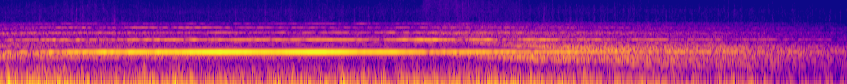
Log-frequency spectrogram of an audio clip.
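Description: Closing of an electronic trance track: after the beat stops, a held synthesizer chord rings on and swells. About halfway through, part of it sweeps downward in pitch, and it fades out toward the end.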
